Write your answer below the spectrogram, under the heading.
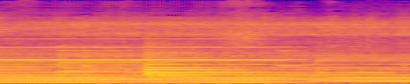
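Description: Instrumental background music with long held notes that shift to new notes twice.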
